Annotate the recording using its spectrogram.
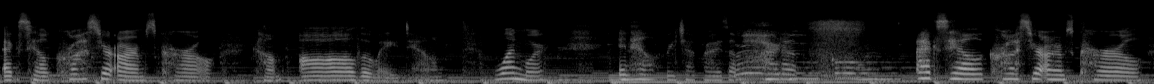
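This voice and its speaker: A woman's voice: mid-range voice, slow pace. A woman yoga instructor guiding a class with short, repeated instructional cues and counts. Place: online class, instructor watching students on a monitor. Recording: background music with plucked guitar.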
